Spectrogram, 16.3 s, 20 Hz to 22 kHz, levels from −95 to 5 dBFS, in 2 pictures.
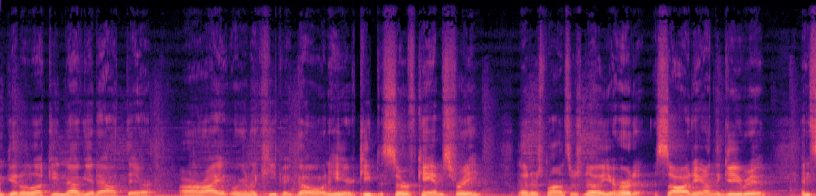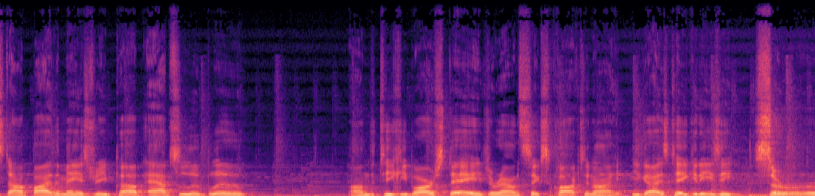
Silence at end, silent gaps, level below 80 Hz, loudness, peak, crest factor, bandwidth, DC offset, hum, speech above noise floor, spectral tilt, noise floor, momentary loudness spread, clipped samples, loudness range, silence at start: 0 s; none; -38 dBFS; -17 LUFS; -2 dBFS; 16 dB; over 20 kHz; 0.8%; none; 21 dB; -5.5 dB/octave; -37 dBFS; 7 LU; under 0.1%; 2 LU; 0 s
